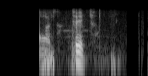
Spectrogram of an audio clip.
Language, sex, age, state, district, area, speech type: Maithili, male, 45-60, Bihar, Madhepura, rural, conversation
